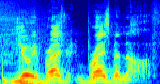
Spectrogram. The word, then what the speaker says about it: Bezmenov: This guy by the name of Yuri Bezmenov. Last name is spelled B-E-Z-M-E-N-N-O-V.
